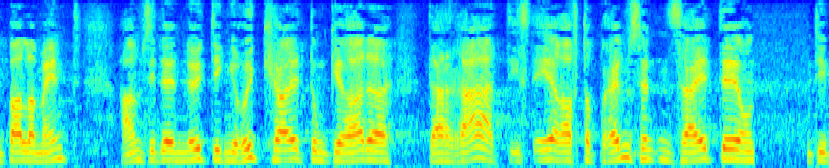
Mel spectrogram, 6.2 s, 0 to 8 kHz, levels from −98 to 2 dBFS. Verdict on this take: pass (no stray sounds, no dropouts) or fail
pass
